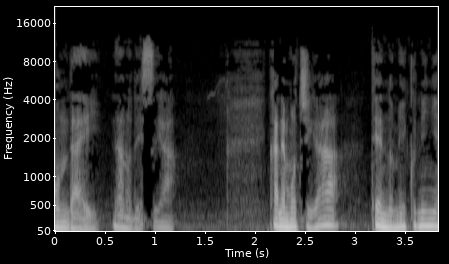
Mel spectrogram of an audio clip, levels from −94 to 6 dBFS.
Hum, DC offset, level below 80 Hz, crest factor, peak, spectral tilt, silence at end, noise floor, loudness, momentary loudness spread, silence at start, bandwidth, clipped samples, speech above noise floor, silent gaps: none; under 0.1%; -48 dBFS; 16 dB; -8 dBFS; -6.5 dB/octave; 0 s; -54 dBFS; -26 LUFS; 16 LU; 0 s; 12.5 kHz; under 0.1%; 29 dB; none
